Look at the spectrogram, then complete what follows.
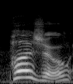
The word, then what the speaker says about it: Peugeot: peugeot as the brand is correctly pronounced has had a little bit of a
